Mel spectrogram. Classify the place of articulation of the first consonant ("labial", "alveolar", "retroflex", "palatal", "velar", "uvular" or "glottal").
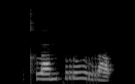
velar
